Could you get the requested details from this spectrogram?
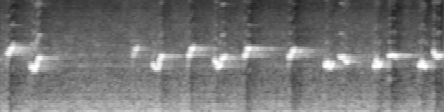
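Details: Lively yellow-vented bulbul singing a long, rapid song meant to provoke rival bulbuls into replying; bright whistled notes alternately dropping and rising, delivered in quick pairs about twice per second over a faint low hum.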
